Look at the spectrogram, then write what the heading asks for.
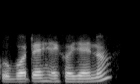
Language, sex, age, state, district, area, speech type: Assamese, male, 18-30, Assam, Dibrugarh, urban, conversation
